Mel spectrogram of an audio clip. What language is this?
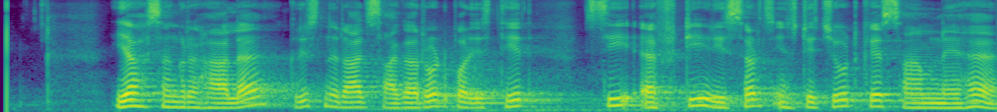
Hindi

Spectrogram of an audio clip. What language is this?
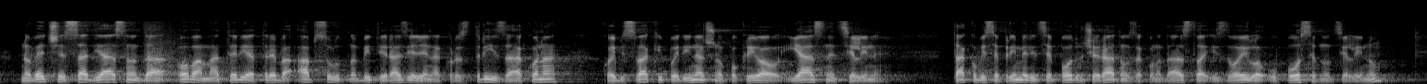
Croatian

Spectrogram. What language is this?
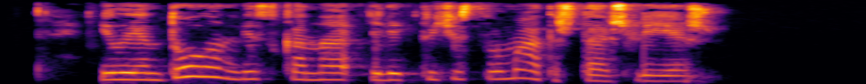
Mari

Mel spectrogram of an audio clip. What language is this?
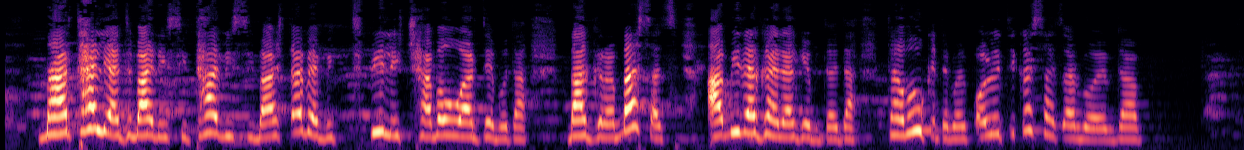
Georgian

